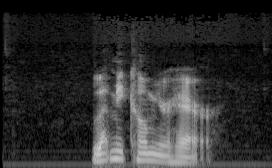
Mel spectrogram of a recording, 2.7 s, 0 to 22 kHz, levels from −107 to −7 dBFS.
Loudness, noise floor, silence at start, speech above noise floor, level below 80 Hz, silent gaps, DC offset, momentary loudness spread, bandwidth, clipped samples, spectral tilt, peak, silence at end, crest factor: -34 LUFS; -74 dBFS; 0.95 s; 40 dB; -66 dBFS; none; under 0.1%; 8 LU; 16 kHz; under 0.1%; -6 dB/octave; -12 dBFS; 0.6 s; 26 dB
